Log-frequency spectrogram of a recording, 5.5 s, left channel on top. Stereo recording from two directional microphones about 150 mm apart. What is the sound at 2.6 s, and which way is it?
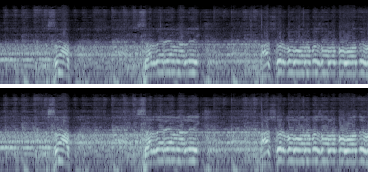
Speech, 15° right (ahead or behind).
